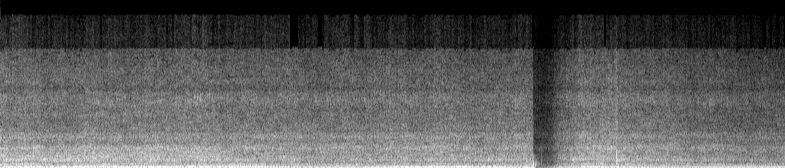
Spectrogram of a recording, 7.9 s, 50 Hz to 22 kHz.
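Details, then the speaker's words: Engine just started after priming oil pressure, warming up at a loud, even, steady idle with no knocks or stumbles; oil pressure decently high, coolant at 140 degrees, waiting for about 180; healthy warm-up idle before dyno day. "Alright, so we're letting the car warm up right now."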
